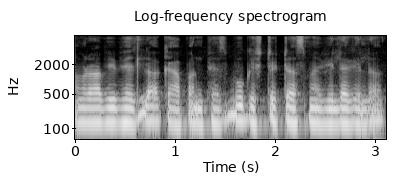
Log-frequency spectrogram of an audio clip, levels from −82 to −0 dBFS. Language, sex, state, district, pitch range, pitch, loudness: Maithili, male, Bihar, Purnia, 125-135 Hz, 130 Hz, -15 LUFS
